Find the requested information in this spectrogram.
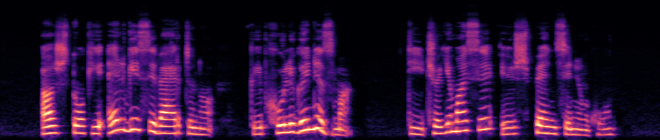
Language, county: Lithuanian, Tauragė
